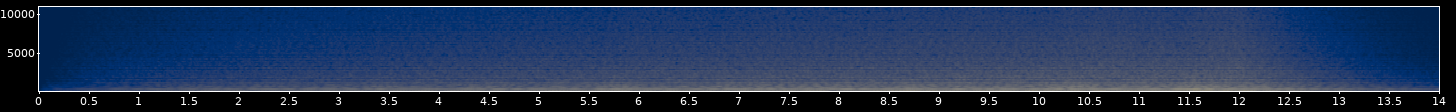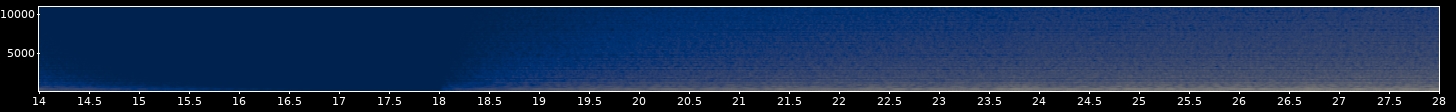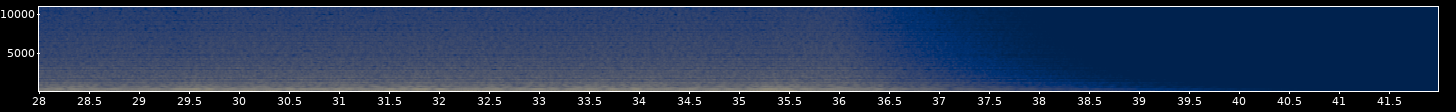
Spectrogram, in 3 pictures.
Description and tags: C minor dominant 7th chords sustained. Made in Reason 3. Set to 160bpm.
